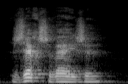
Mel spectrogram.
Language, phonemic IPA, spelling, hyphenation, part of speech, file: Dutch, /ˈzɛxsˌʋɛi̯.zə/, zegswijze, zegs‧wij‧ze, noun, Nl-zegswijze.ogg
- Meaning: saying, expression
